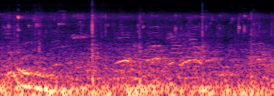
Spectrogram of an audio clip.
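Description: Crowd of basketball spectators talking and shouting over one another, with a few sharp knocks of the ball bouncing on the concrete court, the loudest about one and a half seconds in.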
